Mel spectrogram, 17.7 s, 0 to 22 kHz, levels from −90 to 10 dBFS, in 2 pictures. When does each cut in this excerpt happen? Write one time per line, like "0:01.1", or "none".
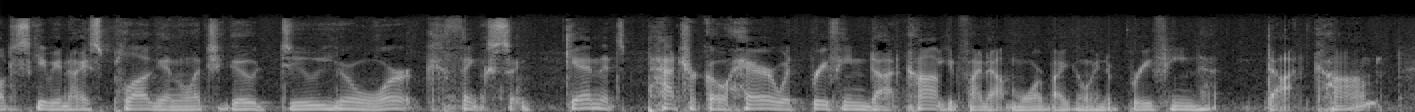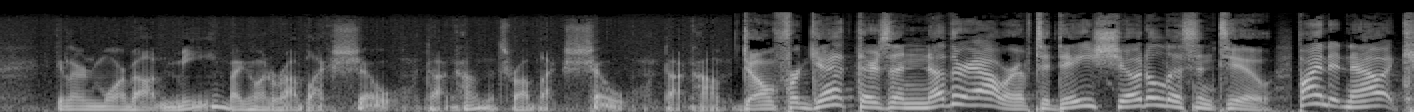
0:05.9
